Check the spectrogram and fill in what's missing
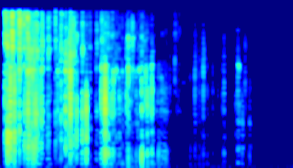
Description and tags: One day in the Grand Canyon I found a deep crack in a cliff so I put my binaural mics down in it then dropped some small rocks into the crack. Each one is somewhat different based on the size of the rock and how far down it went.
click, scrape, crack, rock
